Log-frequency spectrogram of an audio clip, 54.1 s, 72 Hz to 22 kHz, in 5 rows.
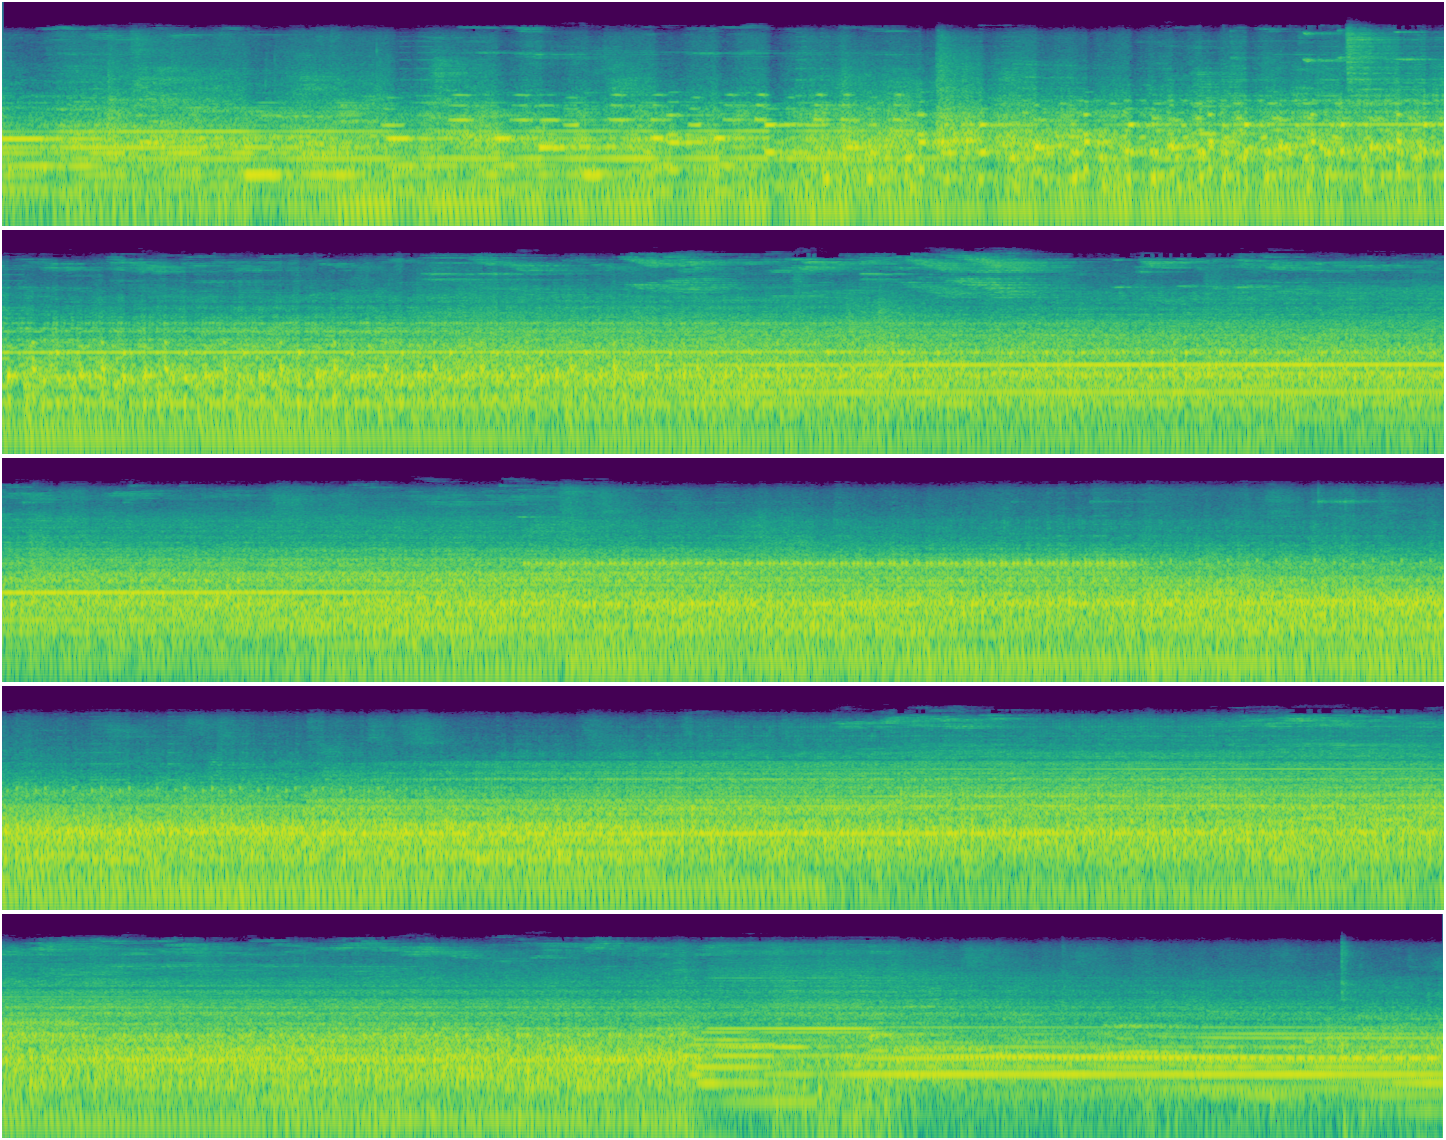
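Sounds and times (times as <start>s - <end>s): rumbling noise drone: 3.8s - 54.0s.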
